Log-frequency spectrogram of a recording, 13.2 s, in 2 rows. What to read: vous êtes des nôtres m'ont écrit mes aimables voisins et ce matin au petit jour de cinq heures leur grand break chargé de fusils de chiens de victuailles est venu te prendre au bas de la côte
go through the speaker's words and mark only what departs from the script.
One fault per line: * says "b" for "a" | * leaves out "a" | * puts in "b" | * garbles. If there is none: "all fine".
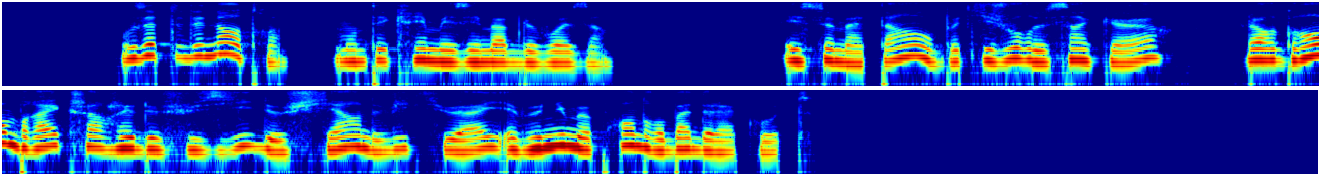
* says "me" for "te"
